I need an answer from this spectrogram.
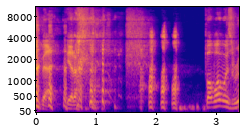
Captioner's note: laughter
